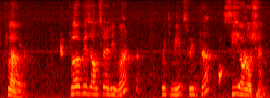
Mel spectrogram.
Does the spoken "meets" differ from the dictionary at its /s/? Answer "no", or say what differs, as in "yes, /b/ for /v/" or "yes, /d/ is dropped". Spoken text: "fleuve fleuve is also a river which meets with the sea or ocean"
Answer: no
